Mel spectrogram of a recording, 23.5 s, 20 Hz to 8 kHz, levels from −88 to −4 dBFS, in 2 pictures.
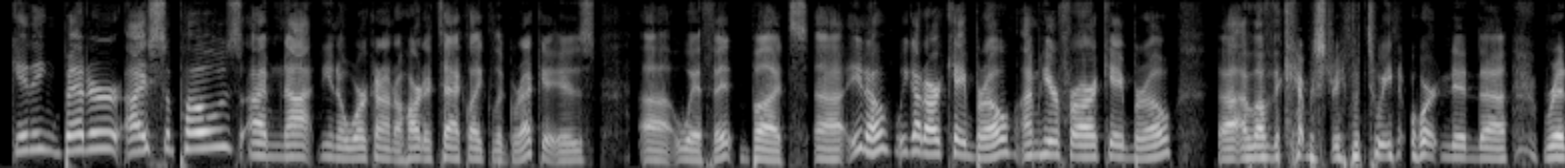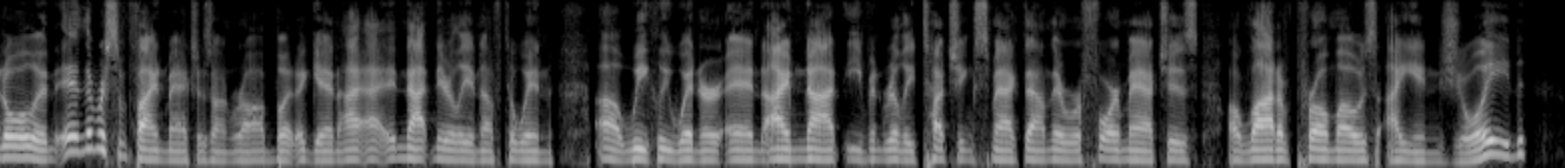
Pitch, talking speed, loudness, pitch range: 135 Hz, 205 wpm, -30 LUFS, 125-170 Hz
